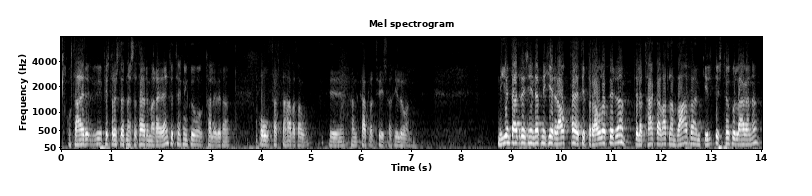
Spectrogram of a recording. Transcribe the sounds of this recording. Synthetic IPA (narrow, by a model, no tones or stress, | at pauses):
ɔɣθaðɛɾfɪr̥t̪ɾenst̪ɛt̪nast̪aðθaðɛɾʏmaðɾaːjðaɛnt̪ʏɾ̥t̪ʰɛkniŋkʏɔɣt̪ʰaːlɪvɛːɾaoːwθar̥t̪aðhaːvaθaw | hanːkʰaplat̪ʰvɪːsaɾilœːɣanʏm | niːjʏnt̪at̪ɾesinɛpnɪçɛːɾɛɾaːwkʰvajðɪht̪ɪpɾaːwðapɪɾðat̪ʰɪlaðt̪ʰaːkavat̪lanvaːvaʏmcɪlt̪ɪst̪ʰœːkʏlaːɣana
